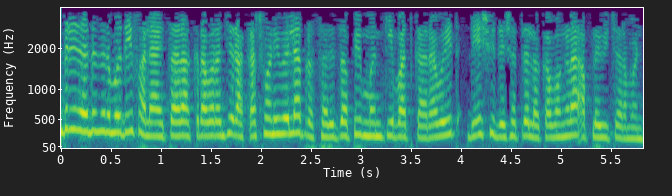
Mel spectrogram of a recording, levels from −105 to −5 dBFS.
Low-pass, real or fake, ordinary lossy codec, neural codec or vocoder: 3.6 kHz; real; none; none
